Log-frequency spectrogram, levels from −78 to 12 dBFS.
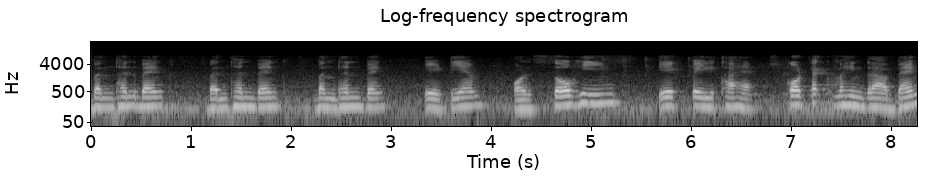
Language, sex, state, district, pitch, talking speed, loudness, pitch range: Hindi, male, Punjab, Pathankot, 155 Hz, 125 wpm, -19 LUFS, 145-165 Hz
